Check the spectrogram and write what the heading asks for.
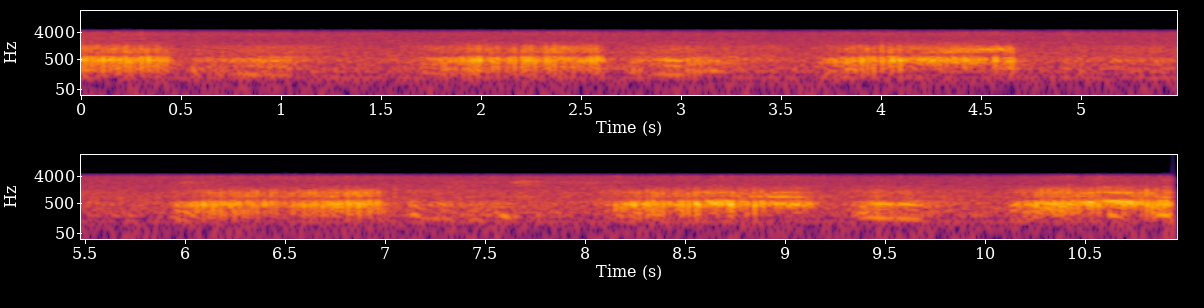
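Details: Repeated soft, buzzing snores about every two seconds, alternating with quieter breaths out; snoring.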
